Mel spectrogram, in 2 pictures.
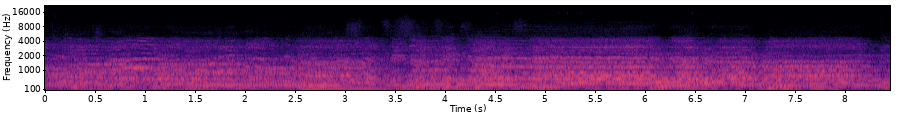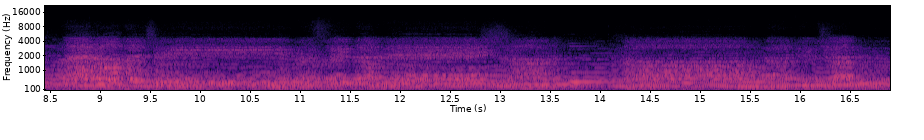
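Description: Large mixed-voice high school choir singing in parts, moving through a series of held chords.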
